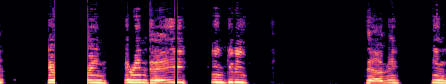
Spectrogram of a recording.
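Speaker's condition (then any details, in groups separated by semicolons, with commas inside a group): Cerebral palsy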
